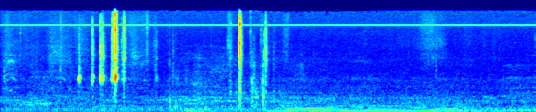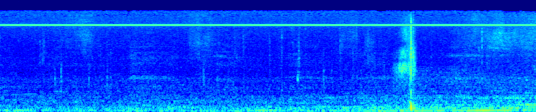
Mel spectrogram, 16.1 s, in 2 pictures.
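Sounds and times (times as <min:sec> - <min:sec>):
car engine rumbling: 0:00.0 - 0:16.0
sharp clicks and rattles: 0:01.1 - 0:02.7.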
